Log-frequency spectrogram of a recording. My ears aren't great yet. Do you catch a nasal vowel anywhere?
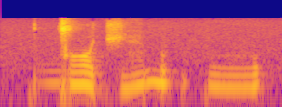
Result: no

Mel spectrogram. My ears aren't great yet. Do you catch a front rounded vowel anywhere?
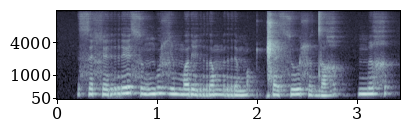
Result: no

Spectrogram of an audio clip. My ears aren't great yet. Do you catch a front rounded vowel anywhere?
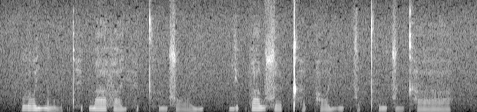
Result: yes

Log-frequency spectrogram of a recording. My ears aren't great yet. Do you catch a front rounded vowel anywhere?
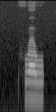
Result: no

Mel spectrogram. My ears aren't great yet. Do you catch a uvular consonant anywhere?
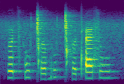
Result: no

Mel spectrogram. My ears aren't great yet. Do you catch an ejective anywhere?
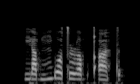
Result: yes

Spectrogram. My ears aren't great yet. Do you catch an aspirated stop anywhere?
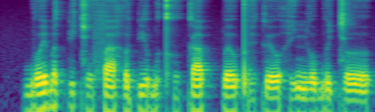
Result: yes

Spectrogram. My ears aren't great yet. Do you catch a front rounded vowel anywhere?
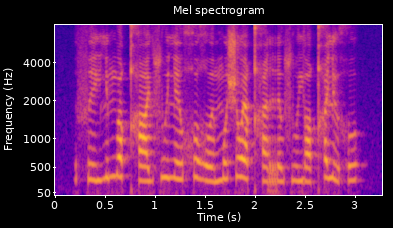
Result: no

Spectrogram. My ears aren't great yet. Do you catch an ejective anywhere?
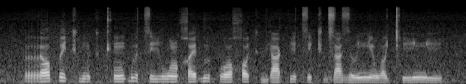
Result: no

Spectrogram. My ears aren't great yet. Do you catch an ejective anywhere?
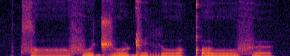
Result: yes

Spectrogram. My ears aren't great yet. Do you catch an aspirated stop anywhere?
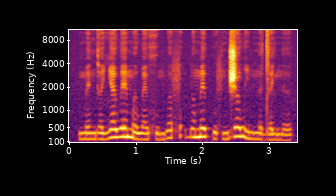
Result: no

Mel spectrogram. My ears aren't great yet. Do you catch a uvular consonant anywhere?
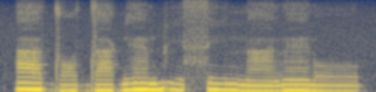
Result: no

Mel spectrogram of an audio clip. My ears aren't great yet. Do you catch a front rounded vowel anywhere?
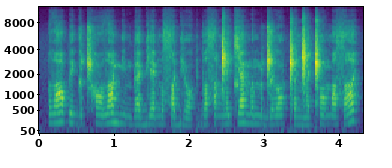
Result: no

